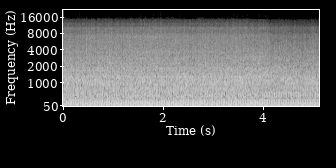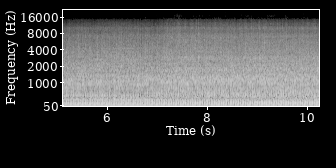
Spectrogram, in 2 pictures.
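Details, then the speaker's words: Snow blower small engine run after replacing worn, stretched auger belt and drive belt, bottom engine cover still off: loud steady drone with even pulse, no belt slapping or squealing; running normally. "now that everything seems to be working properly I've reinstalled my bolt here put the spring back on"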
